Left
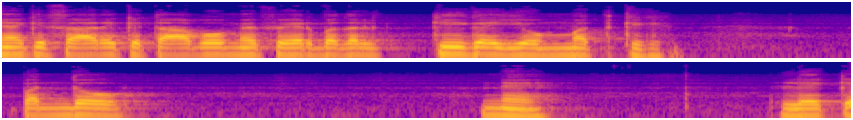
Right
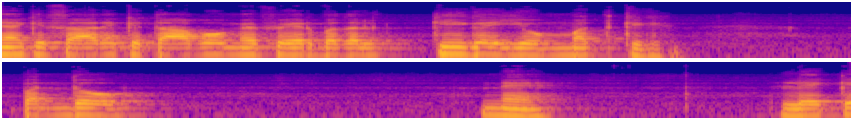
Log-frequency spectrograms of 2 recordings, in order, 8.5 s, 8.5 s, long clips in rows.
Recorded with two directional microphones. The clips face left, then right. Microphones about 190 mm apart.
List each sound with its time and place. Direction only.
0.0 s speech: 40° left (ahead or behind)
6.7 s speech: 40° left (ahead or behind)
7.6 s a sound: 40° left (ahead or behind)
